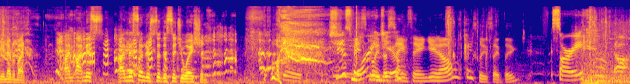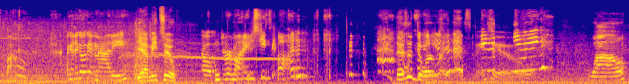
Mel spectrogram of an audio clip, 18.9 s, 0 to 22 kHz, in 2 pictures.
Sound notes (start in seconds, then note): 4.9 laughs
